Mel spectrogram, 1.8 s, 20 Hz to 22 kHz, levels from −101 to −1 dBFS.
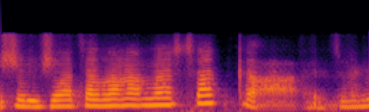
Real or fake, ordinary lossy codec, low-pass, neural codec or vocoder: fake; none; 7.2 kHz; codec, 16 kHz, 0.5 kbps, FreqCodec, smaller model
